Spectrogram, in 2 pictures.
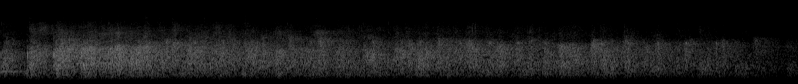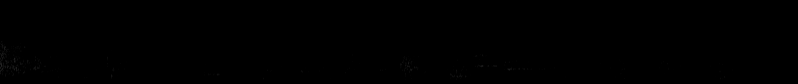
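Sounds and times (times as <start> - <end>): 
congregation applause welcoming a guest preacher at a church service: 0.0 - 8.4.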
